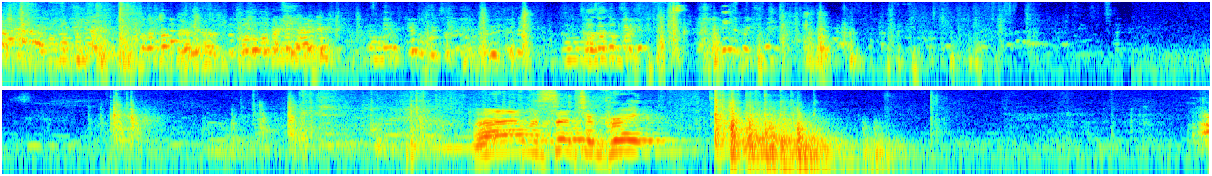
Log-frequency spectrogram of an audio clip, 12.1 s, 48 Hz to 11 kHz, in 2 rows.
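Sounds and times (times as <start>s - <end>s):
young people chattering and laughing: 0.0s - 8.7s.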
